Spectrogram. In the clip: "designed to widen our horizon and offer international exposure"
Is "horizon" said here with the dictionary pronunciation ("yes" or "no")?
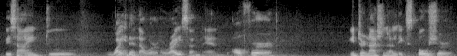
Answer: no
